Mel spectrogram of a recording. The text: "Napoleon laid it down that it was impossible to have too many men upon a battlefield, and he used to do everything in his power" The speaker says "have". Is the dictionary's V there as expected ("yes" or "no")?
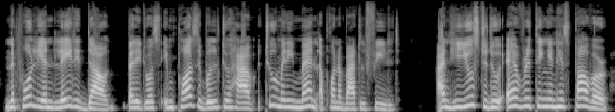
yes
